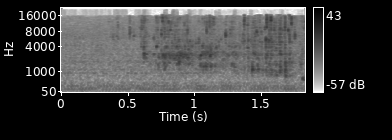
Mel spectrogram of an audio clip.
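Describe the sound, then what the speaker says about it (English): Refrigerated iced coffee from a Keurig poured from one cup into another, a close trickling, splashing stream rising in pitch as the cup fills, heard alone. "I'm going to pour about half of it into another cup for tomorrow"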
